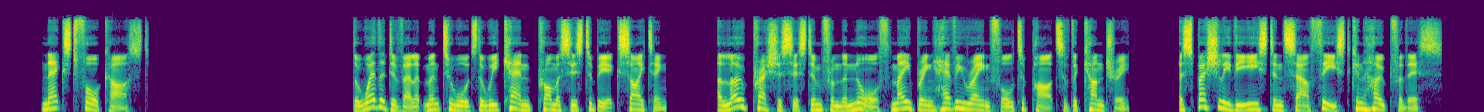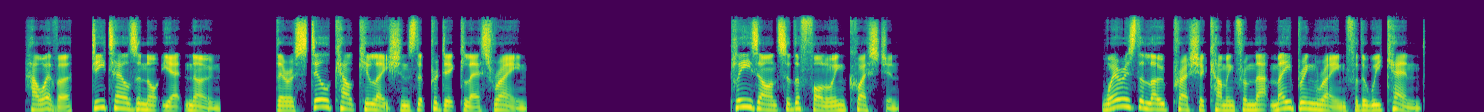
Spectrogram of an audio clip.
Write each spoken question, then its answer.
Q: Where is the low pressure coming from that may bring rain for the weekend?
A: The low is coming from the north.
